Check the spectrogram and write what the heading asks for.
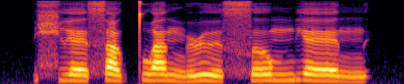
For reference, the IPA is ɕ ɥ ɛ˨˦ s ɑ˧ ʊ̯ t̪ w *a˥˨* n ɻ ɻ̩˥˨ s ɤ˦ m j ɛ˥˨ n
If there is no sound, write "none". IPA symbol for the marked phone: a˥˨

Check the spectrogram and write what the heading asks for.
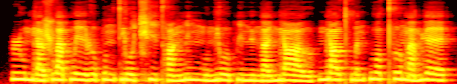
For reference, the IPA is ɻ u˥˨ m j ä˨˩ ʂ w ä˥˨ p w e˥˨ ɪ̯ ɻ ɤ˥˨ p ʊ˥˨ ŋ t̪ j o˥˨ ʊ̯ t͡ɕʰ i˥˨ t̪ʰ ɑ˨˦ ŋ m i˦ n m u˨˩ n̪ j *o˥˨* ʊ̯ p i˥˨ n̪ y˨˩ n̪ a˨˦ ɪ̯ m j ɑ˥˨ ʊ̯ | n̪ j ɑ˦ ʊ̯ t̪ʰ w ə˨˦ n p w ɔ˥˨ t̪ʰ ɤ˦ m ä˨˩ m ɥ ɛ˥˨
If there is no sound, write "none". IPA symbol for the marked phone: o˥˨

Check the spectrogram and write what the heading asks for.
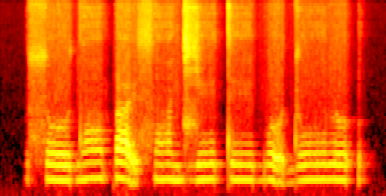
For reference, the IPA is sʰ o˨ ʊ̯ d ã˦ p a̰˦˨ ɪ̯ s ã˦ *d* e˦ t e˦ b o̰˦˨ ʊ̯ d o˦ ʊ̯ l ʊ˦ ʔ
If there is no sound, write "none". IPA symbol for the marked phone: d͡ʑ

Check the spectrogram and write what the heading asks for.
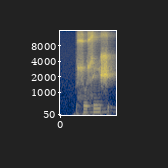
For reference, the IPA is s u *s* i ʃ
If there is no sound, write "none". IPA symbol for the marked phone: s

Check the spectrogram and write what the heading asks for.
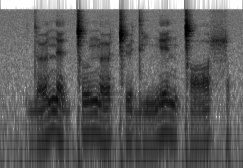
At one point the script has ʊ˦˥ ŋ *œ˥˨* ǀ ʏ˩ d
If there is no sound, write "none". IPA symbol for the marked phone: œ˩˥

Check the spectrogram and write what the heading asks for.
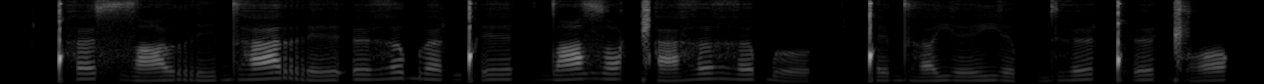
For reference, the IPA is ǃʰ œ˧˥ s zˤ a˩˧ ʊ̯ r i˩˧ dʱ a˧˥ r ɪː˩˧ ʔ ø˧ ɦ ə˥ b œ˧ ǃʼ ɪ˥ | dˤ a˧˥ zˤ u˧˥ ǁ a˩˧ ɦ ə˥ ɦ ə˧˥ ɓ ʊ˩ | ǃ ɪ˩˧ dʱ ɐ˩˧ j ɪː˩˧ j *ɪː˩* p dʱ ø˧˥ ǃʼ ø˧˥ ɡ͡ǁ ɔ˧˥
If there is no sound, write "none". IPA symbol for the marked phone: ɪː˩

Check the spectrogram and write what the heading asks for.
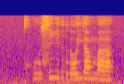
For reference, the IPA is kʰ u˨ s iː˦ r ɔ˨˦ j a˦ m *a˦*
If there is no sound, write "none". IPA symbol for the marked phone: a˨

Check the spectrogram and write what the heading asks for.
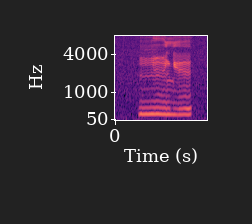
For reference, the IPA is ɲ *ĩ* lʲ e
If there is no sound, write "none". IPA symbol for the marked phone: ĩ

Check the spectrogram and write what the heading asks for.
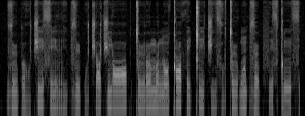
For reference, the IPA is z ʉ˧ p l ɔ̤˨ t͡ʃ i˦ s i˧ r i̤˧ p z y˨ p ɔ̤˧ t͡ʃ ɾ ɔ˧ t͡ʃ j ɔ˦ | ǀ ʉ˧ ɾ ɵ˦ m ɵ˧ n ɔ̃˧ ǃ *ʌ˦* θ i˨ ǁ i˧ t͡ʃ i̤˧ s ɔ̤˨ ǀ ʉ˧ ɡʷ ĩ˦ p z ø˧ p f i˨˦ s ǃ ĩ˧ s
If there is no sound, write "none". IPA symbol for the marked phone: ɔ˦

